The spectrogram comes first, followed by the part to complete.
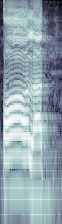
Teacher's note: কফের মধ্যে আমরা এক আলিফ টান দিব কারণ জবরের পরে খালি আলিফ থাকলে সেখানে এক আলিফ টেনে পড়তে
